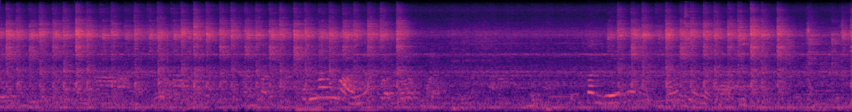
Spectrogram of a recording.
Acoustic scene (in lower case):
cafe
